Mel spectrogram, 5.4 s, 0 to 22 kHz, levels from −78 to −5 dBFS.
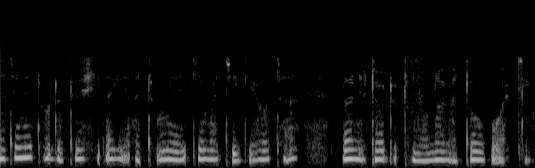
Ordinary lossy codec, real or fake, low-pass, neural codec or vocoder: none; fake; 5.4 kHz; vocoder, 22.05 kHz, 80 mel bands, HiFi-GAN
